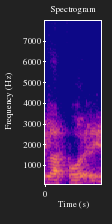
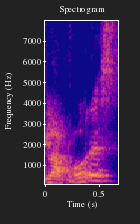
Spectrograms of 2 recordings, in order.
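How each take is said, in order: First: The name ends in a vowel, 'st' silent. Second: The final 'st' of the name is sounded. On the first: "La Forêt with the accent" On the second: "It's Forest"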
